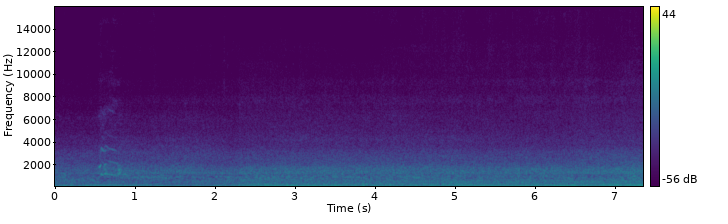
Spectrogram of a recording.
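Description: Steady city traffic noise, a low rumble throughout, with one short cat meow less than a second in.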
